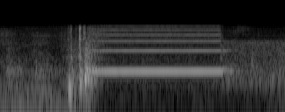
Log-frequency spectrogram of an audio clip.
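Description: A single electronic telephone tone rings out on a radio call-in line, a steady held beep lasting about a second after a brief click, fairly loud and alone with no talk over it.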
